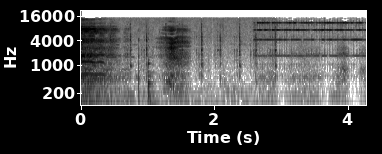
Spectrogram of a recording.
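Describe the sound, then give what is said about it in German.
A quiet alarm clock, its ring turned down to a very low volume, rings with a steady, faint electronic beeping tone over some soft rustling and clicking noises. “Ich habe übrigens, ich weiß nicht, ob dir das gerade aufgefallen ist, ich habe den Wecker ganz leise gemacht, also das Klingeln, weil es gibt Hörer, die hören uns so zu ruhigen Stunden, werden immer müder, schlafen auch gerne ein”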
